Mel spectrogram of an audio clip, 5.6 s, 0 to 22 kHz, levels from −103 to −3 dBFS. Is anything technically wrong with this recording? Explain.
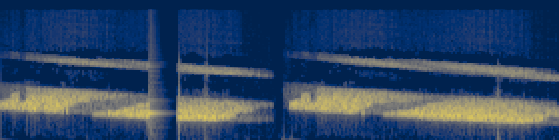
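Yes. From 1.49 to 1.79 s, likely a long network dropout. Incoming audio stops, the receiver stretches the last sound into a fading buzz for about 0.28 s, then there's a brief silence, and playback resumes with that stretch missing.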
